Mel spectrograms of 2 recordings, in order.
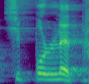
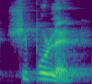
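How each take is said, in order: First: The word begins with a plain 's' sound. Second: The word begins with an 'sh' sound. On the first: The speaker calls it wrong. "그 발음을 못합니다" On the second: The speaker calls it right. "이 발음이 안 된다는"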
